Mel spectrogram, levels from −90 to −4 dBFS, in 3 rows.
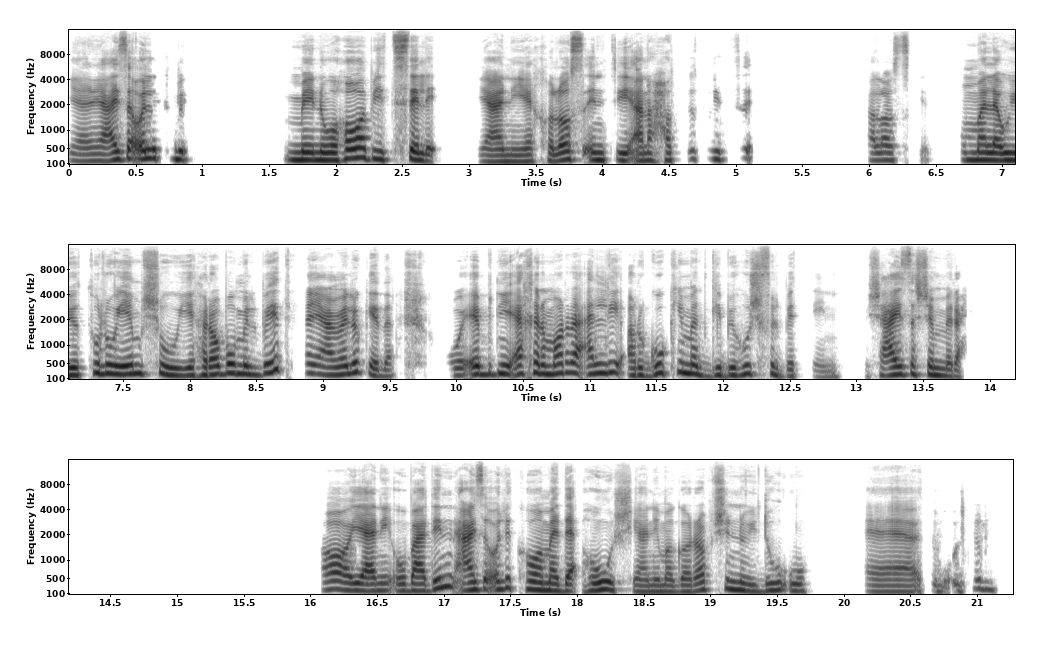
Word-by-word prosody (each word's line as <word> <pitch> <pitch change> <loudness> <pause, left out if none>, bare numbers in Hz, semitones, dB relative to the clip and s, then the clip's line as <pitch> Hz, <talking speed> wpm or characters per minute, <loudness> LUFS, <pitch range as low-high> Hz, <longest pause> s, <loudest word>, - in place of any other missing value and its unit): يعني 175 -1 -5
عايزة 205 +4 +2
أقول 235 - +4
لِك 245 - 0
م 220 - +2 0.9
من 200 0 +5
وهو 240 +7 +6
بيتسلق، 210 -5 +1 0.3
يعني 165 +1 -1
خلاص 195 +5 0
أنتِ 200 +1 -1
أنا 190 0 +1
حطِّيته 195 +4 -9
يتسلق 220 - -9 0.9
خلاص 195 0 -6
كده، - - -30 0.2
همّ 200 0 +1
لو 195 -1 +5
يطولوا 225 +5 +3
يمشوا 225 0 +3
ويهربوا 200 +5 +2
من 230 - +1
البيت 250 +10 0
هيعملوا 220 +1 +1
كده 180 -8 -5 0.4
وابني 220 +4 0
آخر 235 +1 +2
مرّة 250 +3 +2
قال 240 +1 0
لي: 255 -1 -2
"أرجوكِ 230 +8 -2
ما 245 -3 +3
تجيبيهوش 200 +4 -2
في - - -10
البيت 175 -5 -7
تاني، 150 0 -20 0.2
مش 155 - -12
عايزة 205 +4 +2
أشم 205 -4 -1
ريحته." 170 - -6 2.3
آه، 215 -1 +1
يعني 185 0 +2
وبعدين 185 +10 0
عايزة 200 +5 +3
أقول 215 - -2
لِك 245 -3 -6
هو 210 -1 +5
ما 190 -2 +3
داقهوش 185 +3 0
يعني 160 -1 -5
ما 160 0 -5
جربش 180 +8 -4
إنُّه 210 -4 +1
يدوقه 180 +1 -5 0.4
آآ، 160 0 -6
وقلت 165 +6 -16
له 210 -3 -11
200 Hz, 160 wpm, -22 LUFS, 180-225 Hz, 2.3 s, وهو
